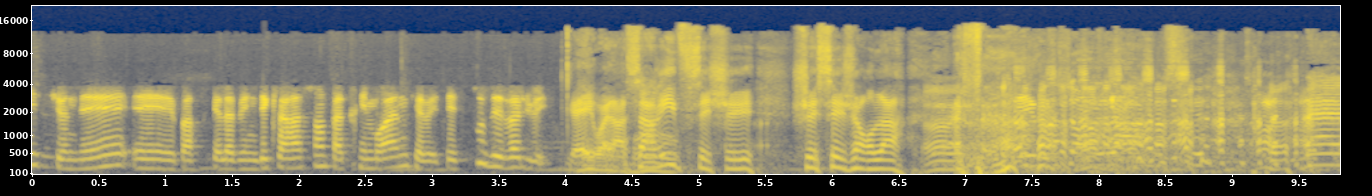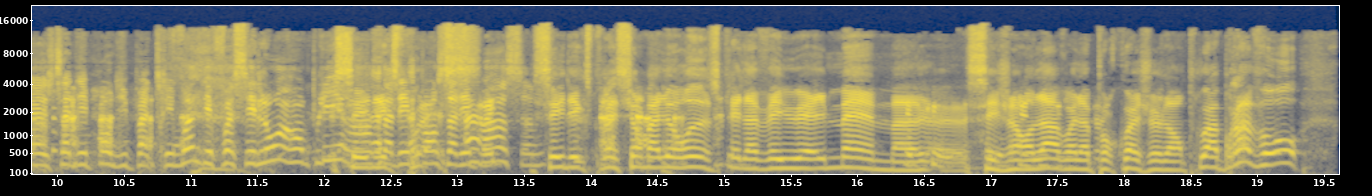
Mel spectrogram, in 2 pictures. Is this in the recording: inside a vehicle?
no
